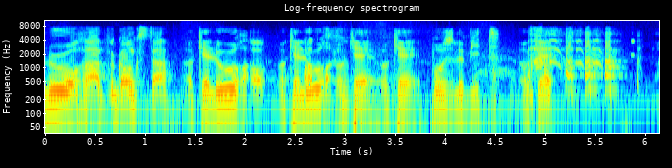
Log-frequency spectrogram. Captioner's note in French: rires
